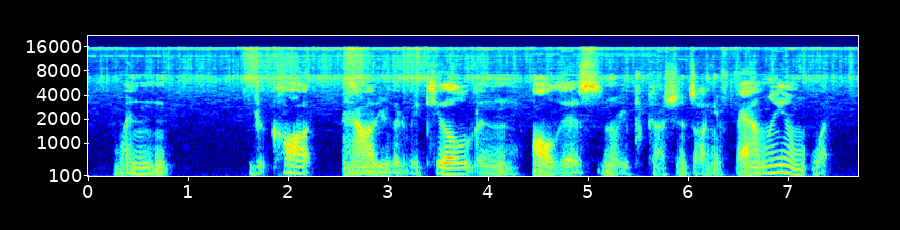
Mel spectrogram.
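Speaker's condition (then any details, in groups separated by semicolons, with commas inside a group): Cerebral palsy; from birth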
